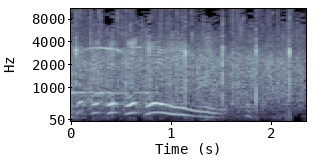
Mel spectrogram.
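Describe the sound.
Audience applause after a joke, scattered claps, with a voice heard over the opening seconds.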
